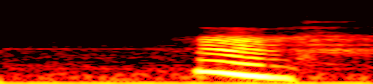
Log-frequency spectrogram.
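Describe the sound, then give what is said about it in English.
A single slow breath out is released as a soft voiced sigh that lasts about half a second and falls gently in pitch, with quiet background before and after. “And then breathe out,”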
